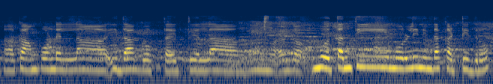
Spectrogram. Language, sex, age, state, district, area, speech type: Kannada, female, 30-45, Karnataka, Mandya, rural, spontaneous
